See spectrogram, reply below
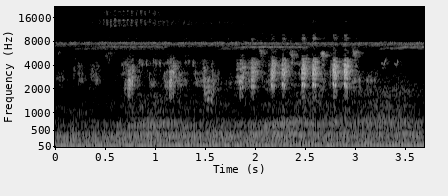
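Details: Oriental reed warbler singing an unusual song at Kurohama marsh, Hasuda, Japan, heard but not seen: harsh, grating chattered notes in quick irregular bursts, several per second, over a steady low rumble of background noise.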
